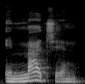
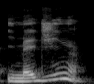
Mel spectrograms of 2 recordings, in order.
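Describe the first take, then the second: First: "imagine" with two è-like sounds, eh-MA-jen; correct vowels. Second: "imagine" with long French ee in first and last syllables; wrong vowels. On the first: Teacher modelling deux fois le son E, correct pronunciation. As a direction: lower "imagine", relaxed first and last vowels. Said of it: "deux fois le son E". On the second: Teacher showing what not to say, mispronunciation. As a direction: say "imagine" as ee-ma-jeen. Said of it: "On ne dira pas". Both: Shown as a demonstration.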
